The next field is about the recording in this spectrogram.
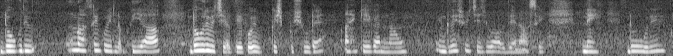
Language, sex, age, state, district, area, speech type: Dogri, female, 18-30, Jammu and Kashmir, Reasi, rural, spontaneous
